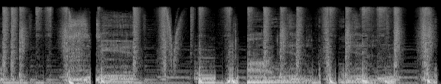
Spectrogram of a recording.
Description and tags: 92bpm QLD-SKQQL Scratchin Like The Koala - 021
record-scratch, turntablism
